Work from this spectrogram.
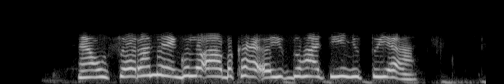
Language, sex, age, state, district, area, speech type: Santali, male, 30-45, Jharkhand, Pakur, rural, conversation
